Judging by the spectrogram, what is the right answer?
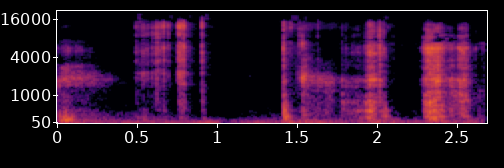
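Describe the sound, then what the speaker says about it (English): Scissors snip patterned designer paper while making a hinged-lid chocolate bar box, a few short close crisp cuts in quick clusters separated by brief quiet gaps. "So just a little snippety snip either side of that."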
